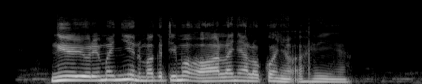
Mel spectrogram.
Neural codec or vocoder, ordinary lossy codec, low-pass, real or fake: none; Opus, 16 kbps; 10.8 kHz; real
